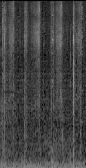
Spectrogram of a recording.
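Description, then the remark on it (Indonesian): Tarot cards being shuffled for a Sagittarius love reading: a quick series of crisp, papery riffles and snaps, roughly eight bursts in under two seconds, with one sharper flick near the end, over a low steady hum and no voices. “kartu yang keluar adalah semesta.”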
